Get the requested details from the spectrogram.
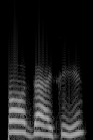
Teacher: Sa, zai, seen come from the tips of the tongue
